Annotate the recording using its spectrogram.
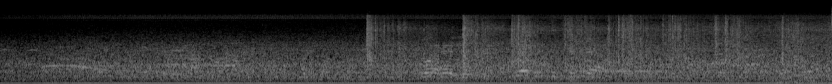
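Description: Soundtrack of amateur camcorder footage of World Trade Center Building 7, played over the hall's loudspeakers. Under a steady hiss, faint distant voices are heard, then from about four seconds in comes a string of sharp, irregularly spaced cracks or bangs, which the lecturer takes as proof that the building was blown up.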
